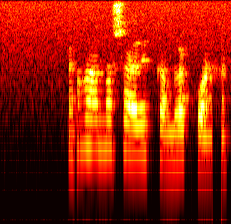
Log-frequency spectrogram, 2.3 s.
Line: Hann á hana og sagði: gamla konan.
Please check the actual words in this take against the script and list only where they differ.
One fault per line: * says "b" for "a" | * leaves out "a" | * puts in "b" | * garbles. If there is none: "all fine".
all fine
